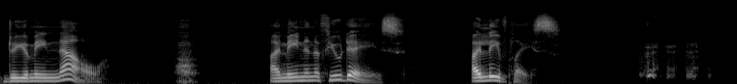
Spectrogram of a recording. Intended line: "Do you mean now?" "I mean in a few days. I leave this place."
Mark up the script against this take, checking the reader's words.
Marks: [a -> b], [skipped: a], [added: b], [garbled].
"Do you mean now?" "I mean in a few days. I leave [skipped: this] place."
